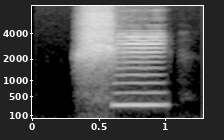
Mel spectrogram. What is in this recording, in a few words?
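"shi", Mandarin Chinese pinyin; pinyin2; pinyinji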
